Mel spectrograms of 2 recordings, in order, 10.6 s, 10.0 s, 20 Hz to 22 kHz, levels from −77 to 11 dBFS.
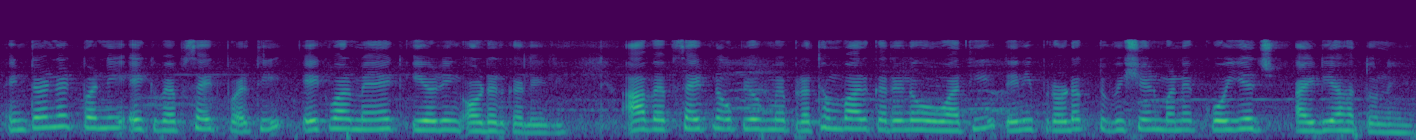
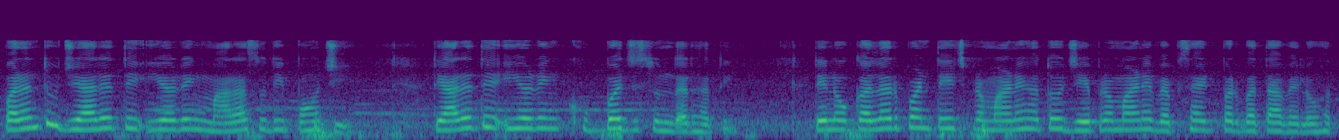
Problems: constant background noise, background conversations at intervals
